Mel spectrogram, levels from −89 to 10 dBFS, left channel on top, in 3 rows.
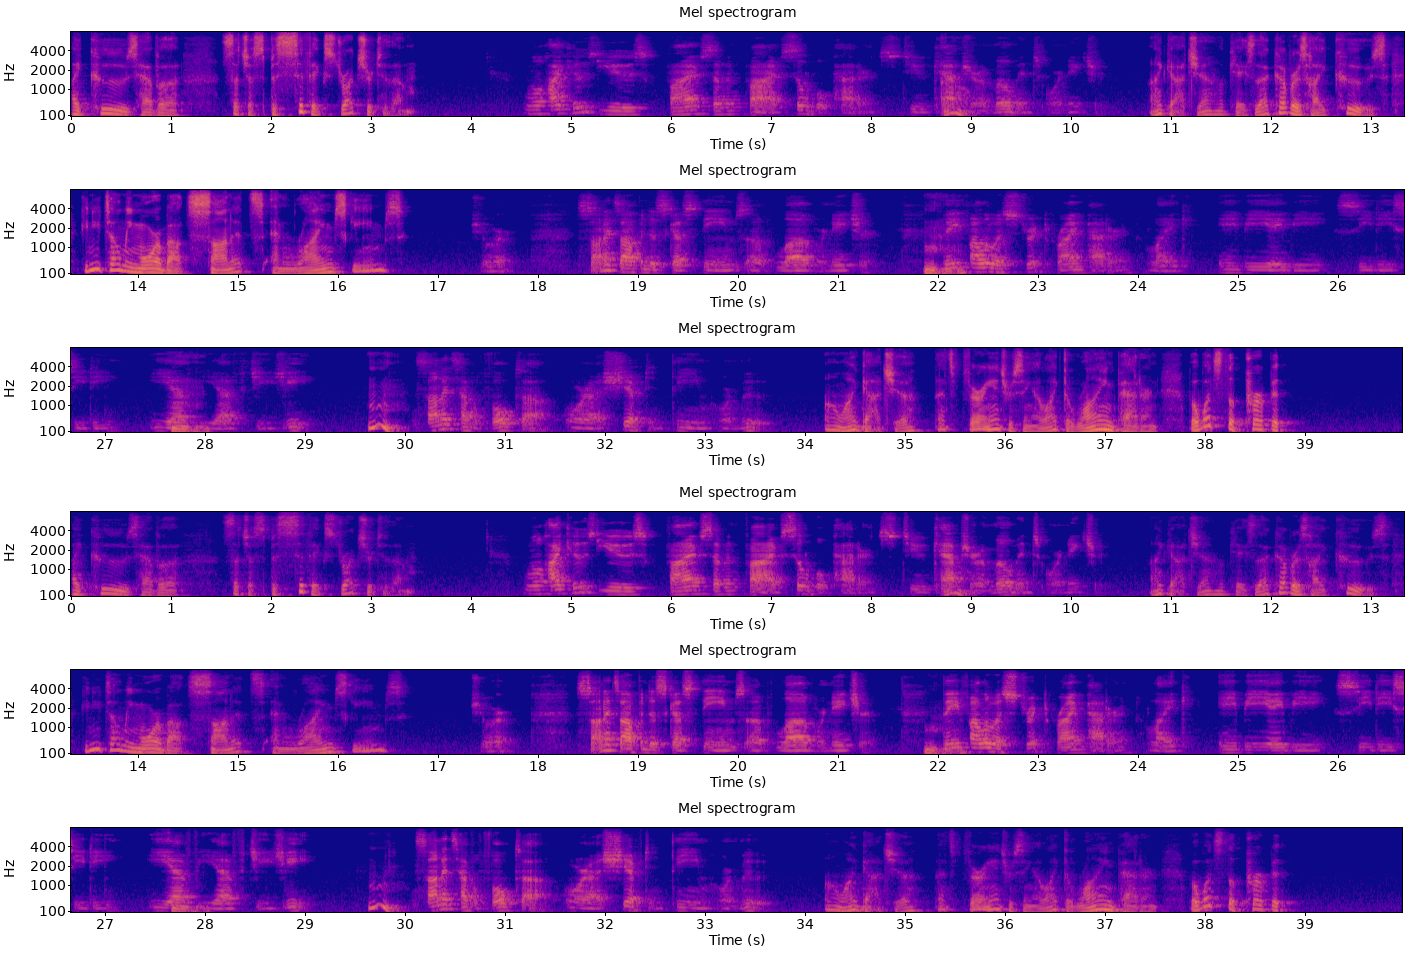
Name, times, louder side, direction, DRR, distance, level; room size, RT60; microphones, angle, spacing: voice 1, 0.0-3.4 8.7-8.9 10.8-16.7 21.8-22.3 27.7-28.0 29.6-30.0 34.2-38.7, left 6 dB, 45° left, 0.3 m, -34 dB
voice 2, 4.5-10.2 17.3-21.3 21.6-24.5 24.8-27.1 27.4-29.0 30.1-33.6, right 3 dB, 55° right, 1.6 m, -40 dB
10.5 x 7.4 x 2.5 m
head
